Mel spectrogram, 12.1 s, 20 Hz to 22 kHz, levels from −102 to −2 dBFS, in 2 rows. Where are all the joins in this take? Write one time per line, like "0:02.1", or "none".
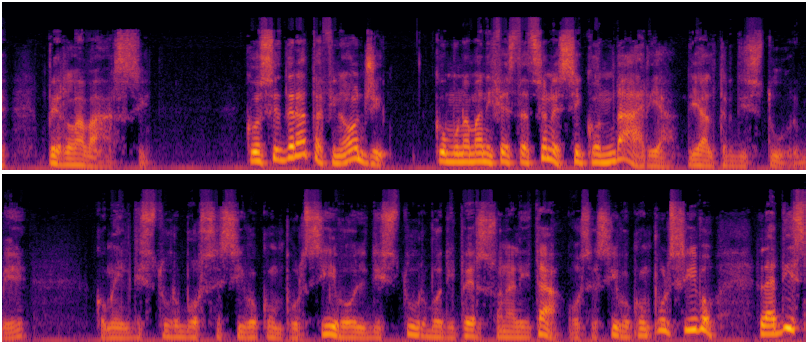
none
